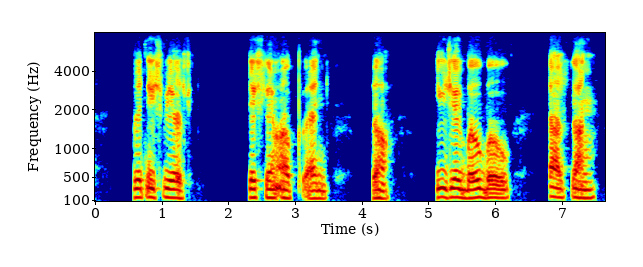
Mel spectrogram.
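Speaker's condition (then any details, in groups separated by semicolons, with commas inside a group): Spinal muscular atrophy type 2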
